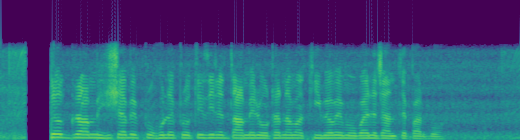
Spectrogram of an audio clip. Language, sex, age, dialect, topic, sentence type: Bengali, female, 41-45, Standard Colloquial, agriculture, question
